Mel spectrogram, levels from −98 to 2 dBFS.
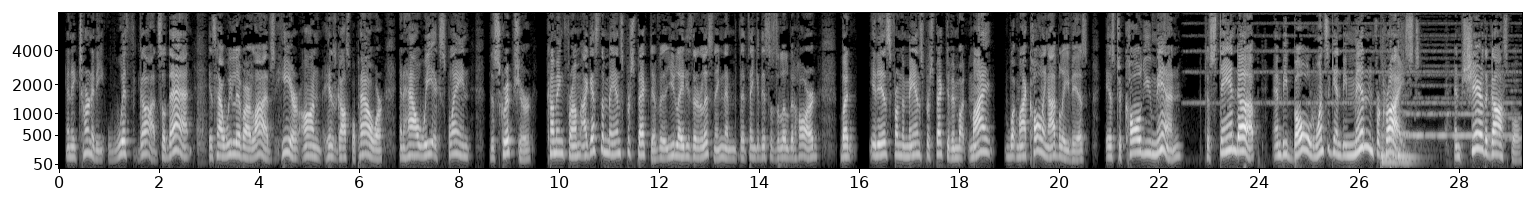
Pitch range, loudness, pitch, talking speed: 145-200 Hz, -19 LUFS, 165 Hz, 165 wpm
